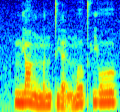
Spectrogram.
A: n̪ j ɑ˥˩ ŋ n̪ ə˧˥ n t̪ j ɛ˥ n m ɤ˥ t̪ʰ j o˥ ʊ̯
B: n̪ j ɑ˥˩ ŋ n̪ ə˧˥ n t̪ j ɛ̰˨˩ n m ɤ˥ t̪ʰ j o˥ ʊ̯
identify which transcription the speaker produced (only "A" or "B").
B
